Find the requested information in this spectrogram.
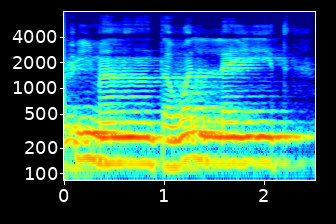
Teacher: فی ماں تولیت، واو کو لام سے ملائیں گے، لیت یا لین مدہ، لین عارض السکون لمبا کریں گے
